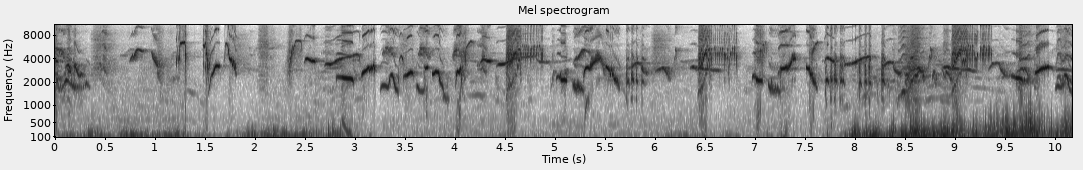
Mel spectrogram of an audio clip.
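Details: Oriental magpie-robin pouring out challenging song aimed at a rival: fast alternation of whistled upslurs, downslurs and grating chatter, with low background rumble at the start and end.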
